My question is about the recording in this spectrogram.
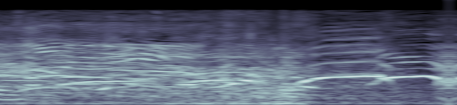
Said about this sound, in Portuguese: Bom, a gente tem que parar aqui porque os fãs todos ficam gritando desesperadamente.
